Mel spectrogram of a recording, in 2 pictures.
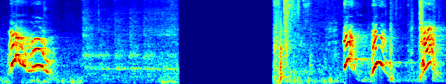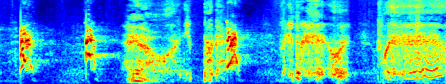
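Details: Samoyed at playtime, giving a run of short, tonal barks and yips in quick bursts with rising and falling pitch, broken by a brief silence early on; a person's voice is heard among the calls.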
